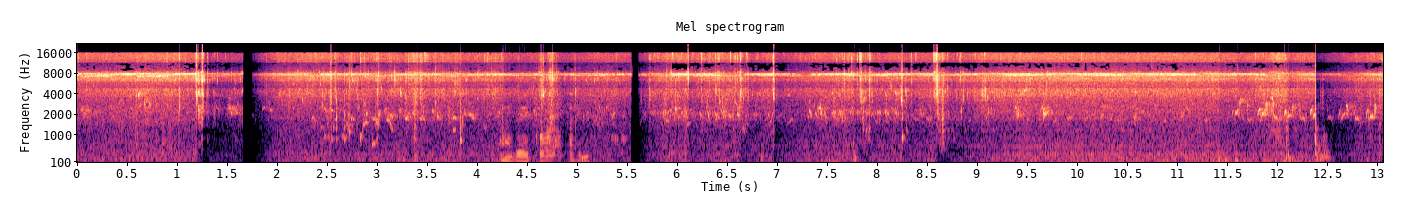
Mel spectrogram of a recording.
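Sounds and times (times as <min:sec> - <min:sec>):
bird chirps: 0:00.0 - 0:13.0
steady low rushing noise: 0:00.0 - 0:13.0
water splashing and dripping: 0:02.3 - 0:09.8.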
